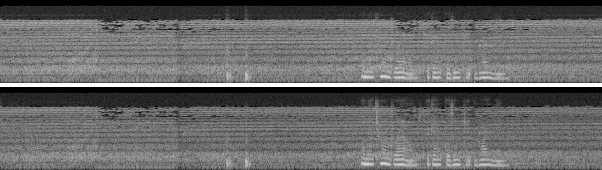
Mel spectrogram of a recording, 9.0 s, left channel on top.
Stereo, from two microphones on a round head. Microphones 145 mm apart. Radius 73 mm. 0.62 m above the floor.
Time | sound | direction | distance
0.0 | a drone | 15° left (ahead or behind) | ?
3.4 | tapping | 30° left (ahead or behind) | ?
5.4 | a woman speaking | 40° right (ahead or behind) | ?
